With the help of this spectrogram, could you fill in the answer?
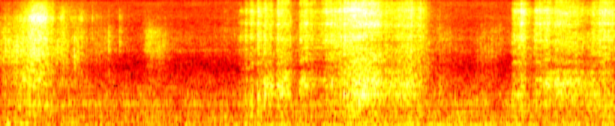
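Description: A wooden pencil point rubs and scratches over a flat pink cardstock heart resting on dark fabric, writing and then drawing a small heart. Soft, steady scratchy strokes come in bursts with a low rumbling undertone and brighter swishes as the pencil moves.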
